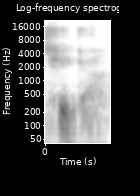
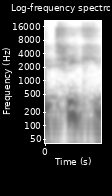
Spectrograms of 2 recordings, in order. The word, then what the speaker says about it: Tikka: I think it's pronounced Tikka Masala. But some people still say tiki because of tiki bars or tiki torches.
